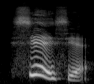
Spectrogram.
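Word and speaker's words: 谢谢: 첫 번째 단어 같이 먼저 함께 읽어 볼게요 시에시에 시에시에 잘 따라 읽고 계시죠 한 번만 다시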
